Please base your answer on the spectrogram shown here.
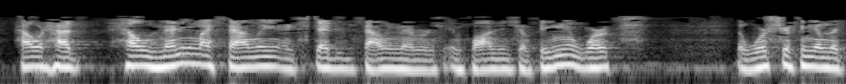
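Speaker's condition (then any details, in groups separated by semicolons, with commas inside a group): Cleft palate; congenital cleft palate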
